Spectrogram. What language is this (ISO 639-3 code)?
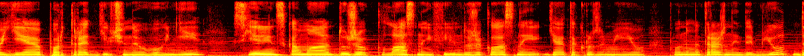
ukr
